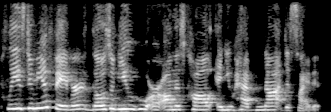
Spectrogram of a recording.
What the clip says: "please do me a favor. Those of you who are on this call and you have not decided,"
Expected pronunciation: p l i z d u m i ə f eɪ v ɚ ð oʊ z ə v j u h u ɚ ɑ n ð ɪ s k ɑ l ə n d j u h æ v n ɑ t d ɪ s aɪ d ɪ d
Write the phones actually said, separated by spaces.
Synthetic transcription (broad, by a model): p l i z d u m i ə f eɪ v ɚ ð oʊ z ə v j u h u ɚ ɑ n ð ɪ s k ɑ l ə n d j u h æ v n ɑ t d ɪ s aɪ d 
